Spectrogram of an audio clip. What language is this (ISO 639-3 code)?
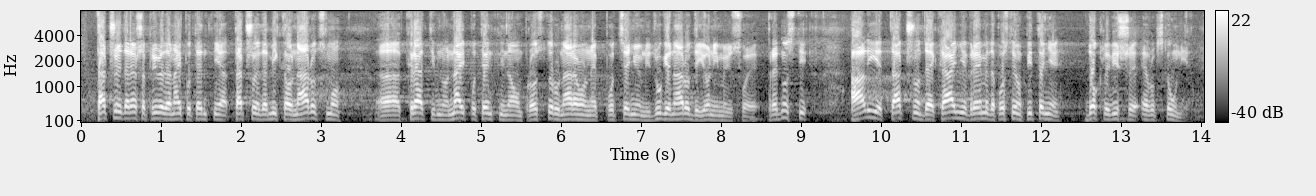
srp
